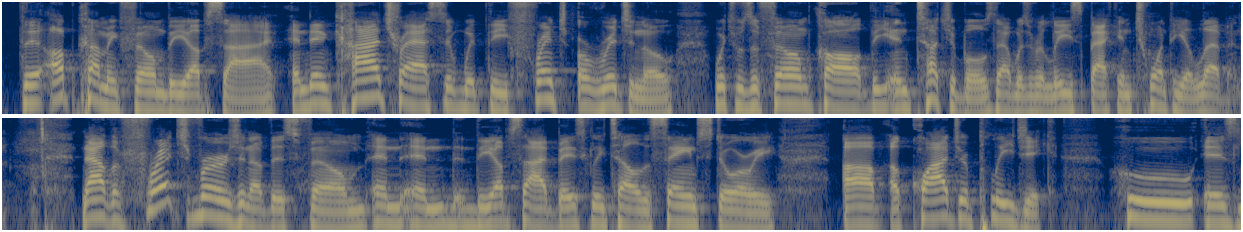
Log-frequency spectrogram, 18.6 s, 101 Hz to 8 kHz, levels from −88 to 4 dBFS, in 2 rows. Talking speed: 150 wpm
